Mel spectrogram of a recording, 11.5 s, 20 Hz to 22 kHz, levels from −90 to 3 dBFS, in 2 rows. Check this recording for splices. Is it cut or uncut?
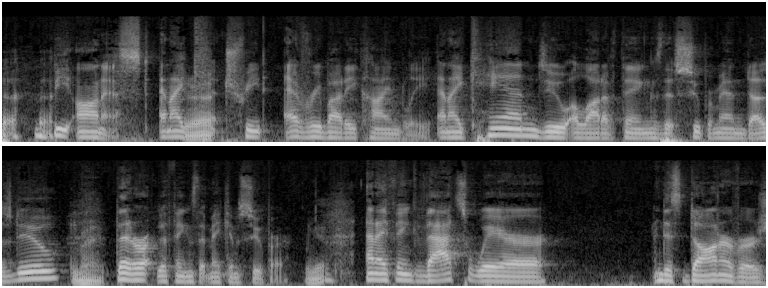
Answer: cut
